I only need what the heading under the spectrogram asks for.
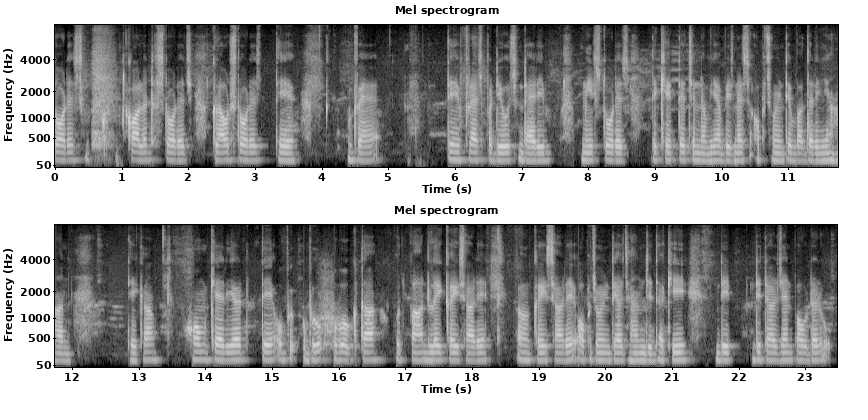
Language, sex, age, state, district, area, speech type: Punjabi, male, 18-30, Punjab, Hoshiarpur, urban, spontaneous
